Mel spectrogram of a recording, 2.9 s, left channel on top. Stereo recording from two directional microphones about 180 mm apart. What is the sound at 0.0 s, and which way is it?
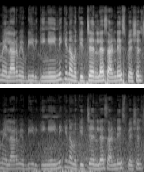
Speech, 60° left (ahead or behind).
